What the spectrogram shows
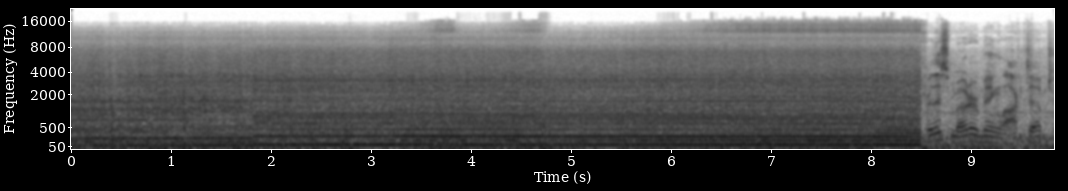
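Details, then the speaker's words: Honda 20hp outboard restored from seized, under way and up on plane: steady, even drone with strong low hum, no misses or knocks, running super smooth with good compression; normal running. "Running super smooth. Got good compression."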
